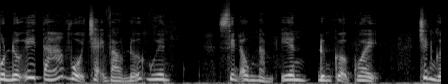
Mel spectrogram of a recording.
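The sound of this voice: Unforced voice, reading aloud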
